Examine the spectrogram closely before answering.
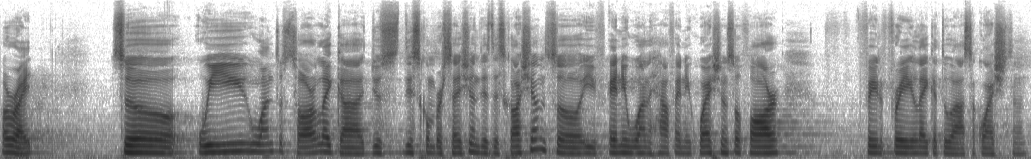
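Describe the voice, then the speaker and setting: A man moderates a conference panel in a fairly high, very clear voice. He prompts the guests hesitantly and repeats words. His voice rings through a large hall. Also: steady tone, unhurried. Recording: reverberant hall.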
